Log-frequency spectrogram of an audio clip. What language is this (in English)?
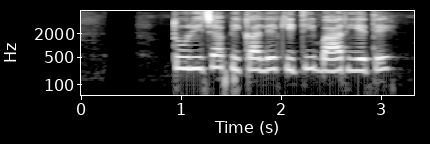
Marathi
